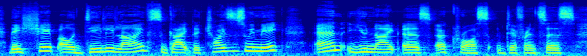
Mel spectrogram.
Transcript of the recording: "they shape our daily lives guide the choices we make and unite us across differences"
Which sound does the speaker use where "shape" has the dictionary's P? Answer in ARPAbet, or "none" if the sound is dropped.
P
